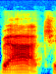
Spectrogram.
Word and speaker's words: Bach: They pronounce it Bach in England, but we call it Bach here.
